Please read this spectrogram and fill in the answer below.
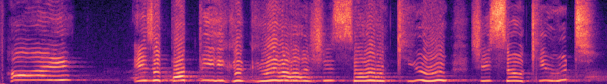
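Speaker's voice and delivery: very high, loud, slow cooing praise; high pitch praise. Real, not acted. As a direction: coo at the puppy way up high. Cooing at puppy.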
